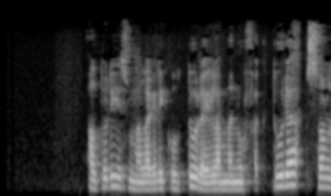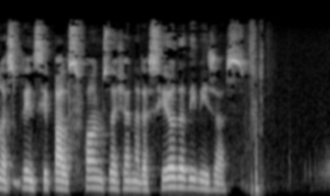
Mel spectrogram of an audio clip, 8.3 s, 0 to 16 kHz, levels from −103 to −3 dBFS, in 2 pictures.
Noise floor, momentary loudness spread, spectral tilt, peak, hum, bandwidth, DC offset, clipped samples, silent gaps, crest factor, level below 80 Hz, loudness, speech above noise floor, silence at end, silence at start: -80 dBFS; 8 LU; -3 dB/octave; -12 dBFS; none; 11 kHz; under 0.1%; under 0.1%; none; 20 dB; -76 dBFS; -30 LUFS; 50 dB; 0.85 s; 1.1 s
